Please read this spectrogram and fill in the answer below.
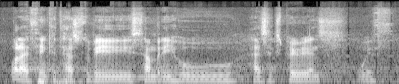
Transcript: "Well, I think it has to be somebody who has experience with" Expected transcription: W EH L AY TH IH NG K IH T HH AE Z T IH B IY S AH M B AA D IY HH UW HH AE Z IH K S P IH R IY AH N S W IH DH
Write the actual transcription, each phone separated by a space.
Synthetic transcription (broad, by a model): W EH L AY TH IH NG K IH T HH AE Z T IH B IY S AH M B AA D IY HH UW HH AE Z IH K S P IH R IY AH N S W IH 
